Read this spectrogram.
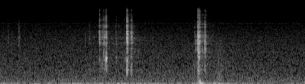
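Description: A plastic toy blaster clicks sharply.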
